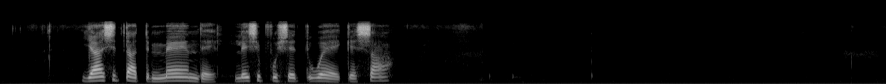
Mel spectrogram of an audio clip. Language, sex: Tsonga, male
